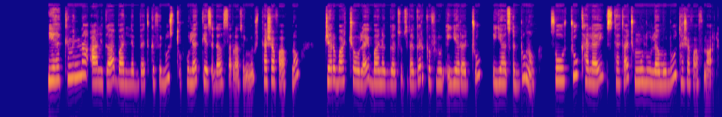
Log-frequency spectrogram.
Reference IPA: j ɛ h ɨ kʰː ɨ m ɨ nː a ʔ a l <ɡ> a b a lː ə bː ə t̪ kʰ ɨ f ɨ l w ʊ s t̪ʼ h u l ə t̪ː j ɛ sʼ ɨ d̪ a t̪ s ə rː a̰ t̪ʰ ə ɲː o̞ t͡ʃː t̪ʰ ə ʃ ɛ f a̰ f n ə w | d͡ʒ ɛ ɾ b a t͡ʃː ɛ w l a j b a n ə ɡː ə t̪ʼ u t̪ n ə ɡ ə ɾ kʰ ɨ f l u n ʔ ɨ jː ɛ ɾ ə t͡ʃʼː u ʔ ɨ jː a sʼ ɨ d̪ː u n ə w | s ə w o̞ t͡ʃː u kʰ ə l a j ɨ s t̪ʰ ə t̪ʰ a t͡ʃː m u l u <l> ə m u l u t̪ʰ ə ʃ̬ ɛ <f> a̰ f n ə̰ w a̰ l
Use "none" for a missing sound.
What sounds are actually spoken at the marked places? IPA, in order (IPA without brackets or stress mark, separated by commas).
ɡ, l, f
